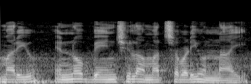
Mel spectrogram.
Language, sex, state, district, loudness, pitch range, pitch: Telugu, male, Telangana, Mahabubabad, -15 LUFS, 110-120 Hz, 115 Hz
